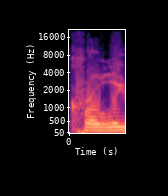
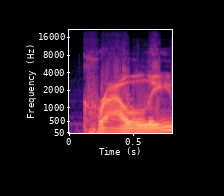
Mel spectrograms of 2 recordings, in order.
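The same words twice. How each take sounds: First: The first syllable rhymes with crow. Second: The first syllable rhymes with cow. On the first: The speaker calls it right. "it's pronounced Crowley like holy" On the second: The speaker calls it wrong. "not Crowley like, I don't know, meow"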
